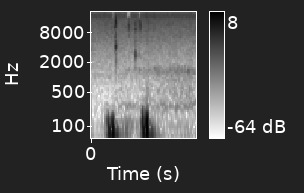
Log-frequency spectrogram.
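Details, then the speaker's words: Acted medical roleplay exam: two deep, regular heartbeat thumps heard by stethoscope on the chest in a quiet room, described as very strong and rhythmic; normal heartbeat. "That's very strong. Rhythmatic. That's excellent. That's a good sign."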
